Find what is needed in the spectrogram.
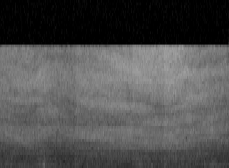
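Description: Aerosol string lubricant (Finger Ease) sprayed onto electric guitar strings in one long steady hiss.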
